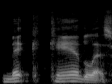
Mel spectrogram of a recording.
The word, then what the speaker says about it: McCandless: She, you know, it's like Northcel's when you when you mispronounce those names from out of town. Oh, yeah. That is Mick Candless, right?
